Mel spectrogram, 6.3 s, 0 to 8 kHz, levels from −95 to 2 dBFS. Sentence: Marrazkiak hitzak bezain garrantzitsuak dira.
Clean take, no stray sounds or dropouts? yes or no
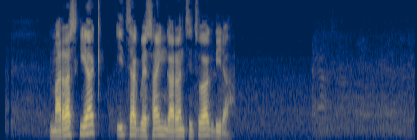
yes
